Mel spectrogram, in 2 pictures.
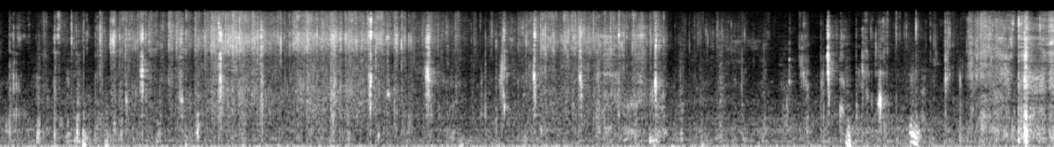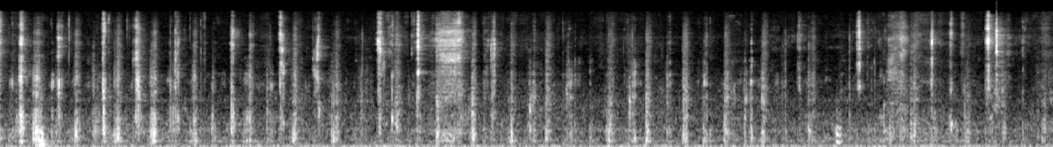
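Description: Close-miked chewing: wet, crisp crunching of freshly made napa cabbage kimchi, irregular and continuous, with the loudest crunches about ten seconds in as a big bite is taken.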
